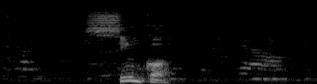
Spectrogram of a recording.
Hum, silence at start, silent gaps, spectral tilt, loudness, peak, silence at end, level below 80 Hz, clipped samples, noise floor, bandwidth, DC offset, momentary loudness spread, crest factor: none; 0.05 s; none; -4.5 dB/octave; -36 LUFS; -20 dBFS; 0.3 s; -72 dBFS; under 0.1%; -65 dBFS; 13.5 kHz; under 0.1%; 22 LU; 20 dB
